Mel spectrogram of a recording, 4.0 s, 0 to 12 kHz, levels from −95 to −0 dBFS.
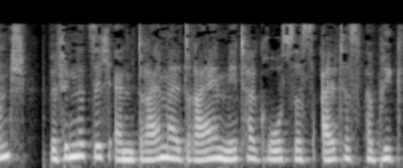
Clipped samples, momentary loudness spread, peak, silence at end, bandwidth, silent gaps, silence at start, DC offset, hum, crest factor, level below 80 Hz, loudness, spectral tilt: under 0.1%; 6 LU; -6 dBFS; 0.05 s; 7.6 kHz; none; 0 s; under 0.1%; none; 10 dB; -52 dBFS; -18 LUFS; -6 dB/octave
